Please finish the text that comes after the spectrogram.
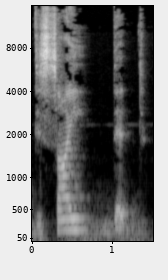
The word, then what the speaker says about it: decided: ايه اخر ساوند منطوق في كلمه ديسايد؟ هي الساوند ده، وبالتالي لما انطقها هقول، يلا قول معايا، decided decided decided، need needed، want wanted، invite invited.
